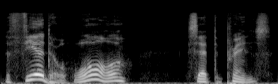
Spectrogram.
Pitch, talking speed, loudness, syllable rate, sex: 145 Hz, 150 wpm, -18 LUFS, 4.4 syllables/s, male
